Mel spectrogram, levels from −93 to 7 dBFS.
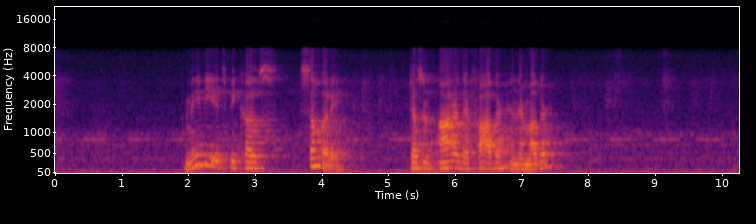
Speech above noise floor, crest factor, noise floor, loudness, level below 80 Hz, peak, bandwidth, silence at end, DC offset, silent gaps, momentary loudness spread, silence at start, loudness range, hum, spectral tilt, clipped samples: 22 dB; 20 dB; -47 dBFS; -26 LUFS; -48 dBFS; -8 dBFS; 8.2 kHz; 0 s; 0.4%; none; 25 LU; 0 s; 5 LU; none; -7 dB/octave; under 0.1%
